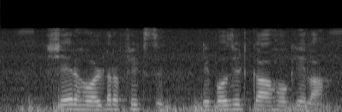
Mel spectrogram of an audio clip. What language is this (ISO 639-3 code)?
bho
